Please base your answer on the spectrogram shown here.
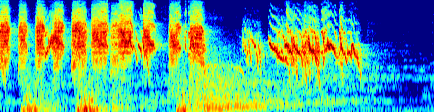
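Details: Happy budgie chirping, starting with a run of rapid raspy high notes with some low thumps, then shifting into a twittering warble of quick descending chirps before falling quiet.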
